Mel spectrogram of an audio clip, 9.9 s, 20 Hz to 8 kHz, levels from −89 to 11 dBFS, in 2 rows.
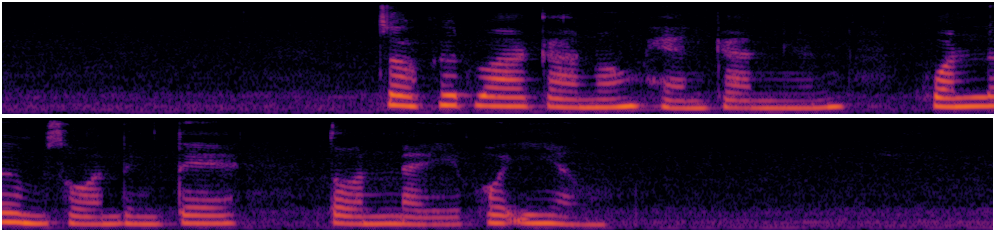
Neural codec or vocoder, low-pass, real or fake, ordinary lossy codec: none; 7.2 kHz; real; none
